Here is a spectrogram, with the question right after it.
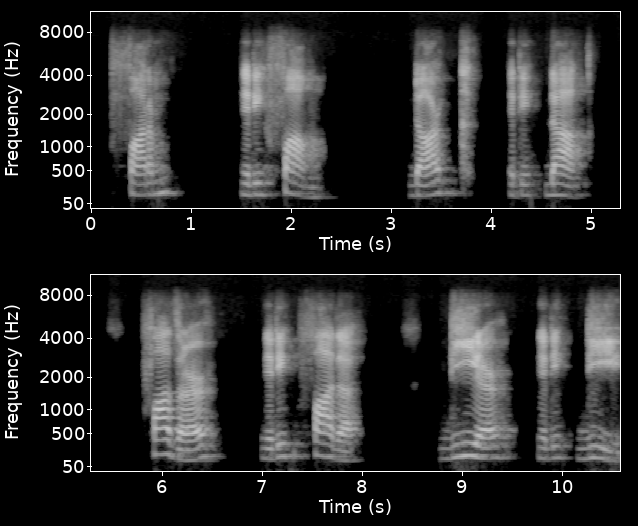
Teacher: bunyi r atau R ee itu tidak dibunyikan apabila dilanjutkan dengan konsonan atau ee berada di akhir ee sebuah kata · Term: delision kedua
